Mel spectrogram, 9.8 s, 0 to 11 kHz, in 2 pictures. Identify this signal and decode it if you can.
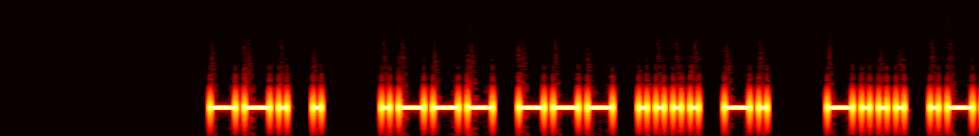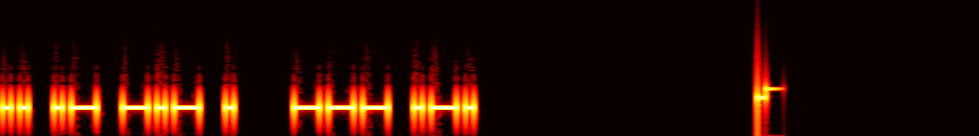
Morse code, heard as a keyed tone, about 28 wpm, 700 Hz. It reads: GE JOHN BLAKE OR
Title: K1USN SST QSO Practice - 28wpm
